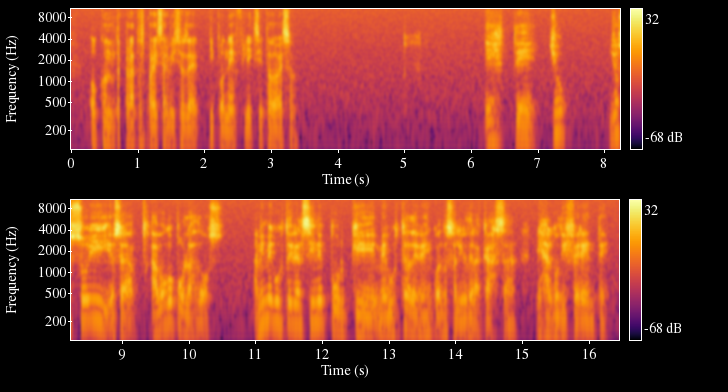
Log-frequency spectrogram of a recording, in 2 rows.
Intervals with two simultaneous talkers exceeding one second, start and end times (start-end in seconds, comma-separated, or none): none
